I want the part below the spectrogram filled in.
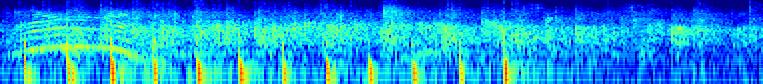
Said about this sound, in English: Come on, round of applause for us.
